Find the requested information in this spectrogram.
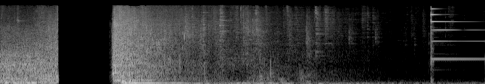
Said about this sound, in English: My chocolate explosion cake exploded! Do you think it was the microwave, Bob? Yes, Larry. I think it was the microwave.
